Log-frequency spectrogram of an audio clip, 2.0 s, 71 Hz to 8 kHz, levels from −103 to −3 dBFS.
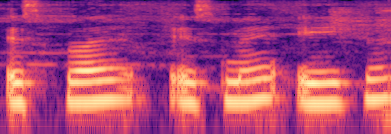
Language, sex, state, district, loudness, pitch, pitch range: Hindi, female, Bihar, Jahanabad, -15 LUFS, 225 Hz, 215-245 Hz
